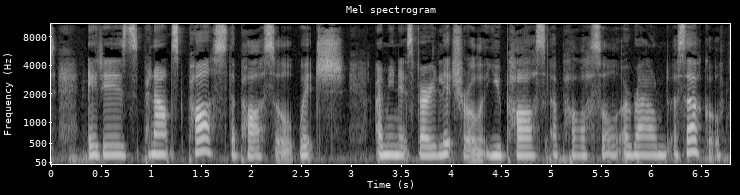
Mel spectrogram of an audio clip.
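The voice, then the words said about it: Southern English accent. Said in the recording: “in my particular southern accent”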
